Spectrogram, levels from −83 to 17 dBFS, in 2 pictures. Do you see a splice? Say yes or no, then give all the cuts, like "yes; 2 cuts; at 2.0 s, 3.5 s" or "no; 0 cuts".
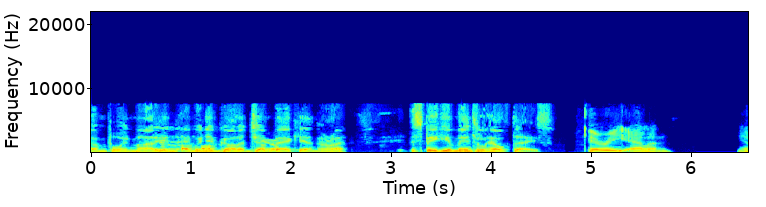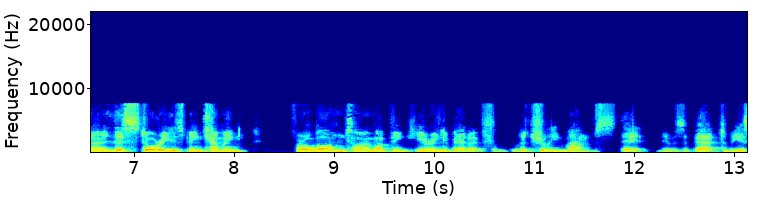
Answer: no; 0 cuts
